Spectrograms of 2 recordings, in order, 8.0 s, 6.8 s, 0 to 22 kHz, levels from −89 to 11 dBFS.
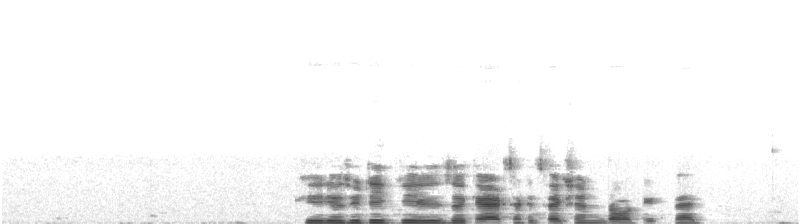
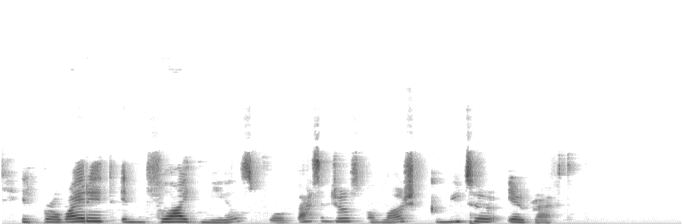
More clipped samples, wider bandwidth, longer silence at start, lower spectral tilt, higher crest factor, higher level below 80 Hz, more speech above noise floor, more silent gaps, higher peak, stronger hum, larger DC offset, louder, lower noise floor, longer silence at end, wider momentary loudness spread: neither; second, 6.8 kHz vs 9.2 kHz; first, 3.05 s vs 0.25 s; first, -5.5 dB/octave vs -2 dB/octave; about the same, 22 dB vs 22 dB; first, -68 dBFS vs -74 dBFS; first, 50 dB vs 46 dB; neither; first, -2 dBFS vs -8 dBFS; second, none vs 50 Hz at -65 dBFS; neither; first, -20 LUFS vs -28 LUFS; second, -71 dBFS vs -75 dBFS; second, 1 s vs 1.15 s; second, 12 LU vs 16 LU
